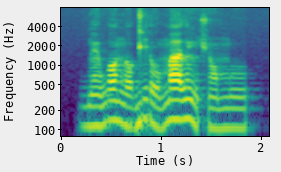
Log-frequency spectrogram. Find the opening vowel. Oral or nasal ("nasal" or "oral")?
nasal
